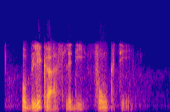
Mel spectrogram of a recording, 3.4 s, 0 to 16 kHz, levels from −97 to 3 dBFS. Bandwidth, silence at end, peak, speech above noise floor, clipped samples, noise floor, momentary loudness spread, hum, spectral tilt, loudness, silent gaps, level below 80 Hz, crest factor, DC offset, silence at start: 4 kHz; 1 s; -2 dBFS; 50 dB; under 0.1%; -71 dBFS; 19 LU; none; -10 dB/octave; -21 LUFS; none; -50 dBFS; 20 dB; under 0.1%; 0.45 s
